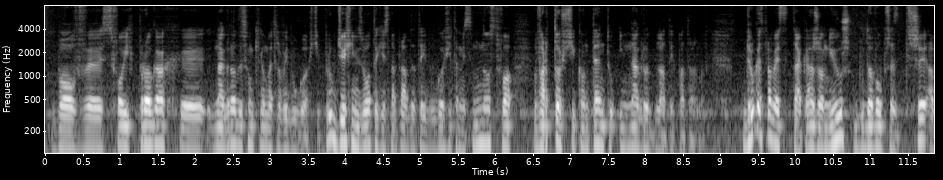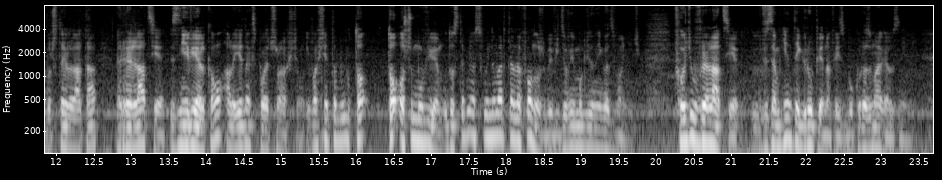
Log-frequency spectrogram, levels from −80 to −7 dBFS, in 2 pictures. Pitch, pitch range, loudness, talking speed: 115 Hz, 105-130 Hz, -23 LUFS, 185 wpm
